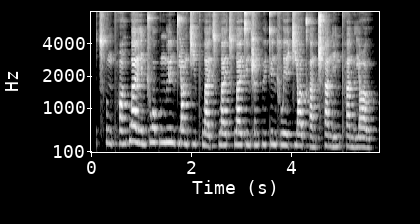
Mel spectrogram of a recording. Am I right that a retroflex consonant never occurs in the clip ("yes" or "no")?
no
